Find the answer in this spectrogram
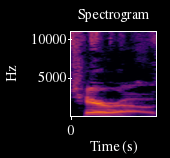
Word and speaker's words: Charrow: of the the wedding that it was actually pronounced chero so uh it took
